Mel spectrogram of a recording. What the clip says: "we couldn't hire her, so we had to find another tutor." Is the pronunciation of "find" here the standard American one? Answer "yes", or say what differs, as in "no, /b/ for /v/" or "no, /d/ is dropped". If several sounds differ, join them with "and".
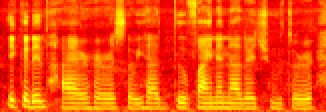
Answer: yes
